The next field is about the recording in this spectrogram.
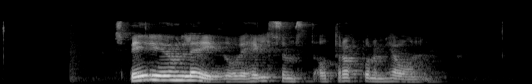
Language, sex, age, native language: Icelandic, male, 30-39, Icelandic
